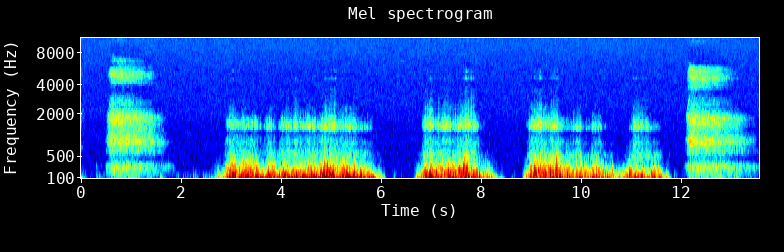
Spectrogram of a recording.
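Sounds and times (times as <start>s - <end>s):
breath blowing: 2.9s - 6.0s, 6.7s - 8.3s, 8.9s - 13.0s.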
